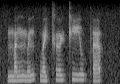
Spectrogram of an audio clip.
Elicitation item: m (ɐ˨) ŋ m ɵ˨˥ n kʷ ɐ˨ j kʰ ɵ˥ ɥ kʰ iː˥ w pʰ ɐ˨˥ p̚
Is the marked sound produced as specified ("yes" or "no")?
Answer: no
